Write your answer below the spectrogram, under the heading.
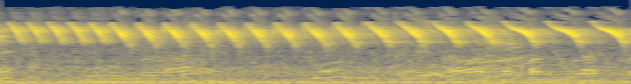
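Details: Canary trill played to encourage reluctant canaries to sing, a steady run of about five high descending notes per second, evenly spaced and loud throughout.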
